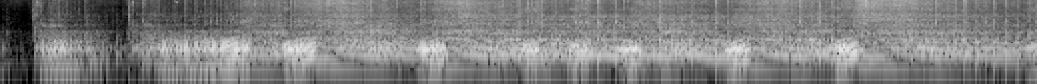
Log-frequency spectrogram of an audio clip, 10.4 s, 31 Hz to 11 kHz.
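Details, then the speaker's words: 1966 Harley-Davidson Aermacchi M50S two-stroke, owner thinks it runs rich and shut off the fuel to burn fuel out of the carburetor: lumpy, popping idle about once a second, nearly stalling; rough idle. "right so now I've got the gas off like I said I think it's running rich I've shut the fuel off Let It Burn some of the fuel out of the carburetor"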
